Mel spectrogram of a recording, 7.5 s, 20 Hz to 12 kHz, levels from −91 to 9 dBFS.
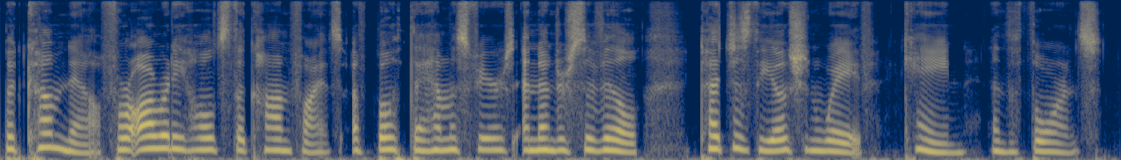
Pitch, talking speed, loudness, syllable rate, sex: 225 Hz, 185 wpm, -18 LUFS, 5.3 syllables/s, female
